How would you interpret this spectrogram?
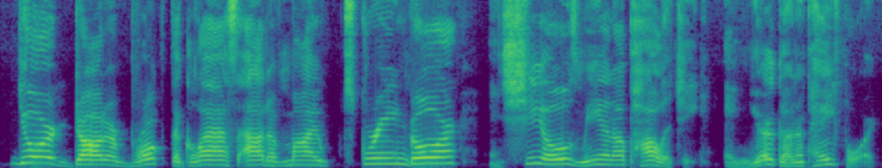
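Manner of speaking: ordinary talk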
